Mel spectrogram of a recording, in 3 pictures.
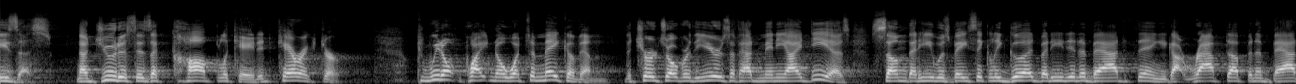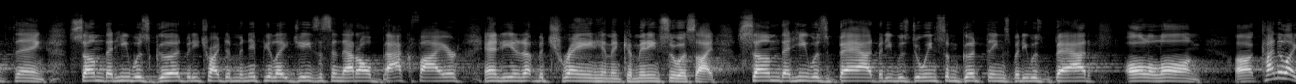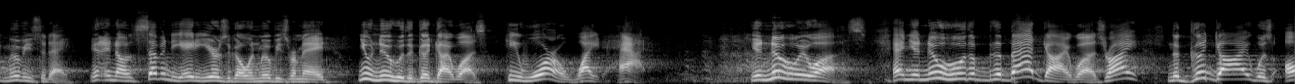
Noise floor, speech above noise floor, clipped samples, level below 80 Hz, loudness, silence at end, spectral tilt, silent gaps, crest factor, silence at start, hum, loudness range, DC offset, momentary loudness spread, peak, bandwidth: -49 dBFS; 31 dB; under 0.1%; -64 dBFS; -18 LUFS; 0 s; -5.5 dB/octave; none; 18 dB; 0 s; none; 2 LU; under 0.1%; 8 LU; 0 dBFS; 11.5 kHz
